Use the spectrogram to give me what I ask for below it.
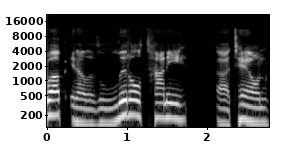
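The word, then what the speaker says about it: Pfafftown: But I grew up in a little tiny town called Town, which is actually spelled Pfaff, like Pfaff town. You look it up and you'll never believe how it's spelled.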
